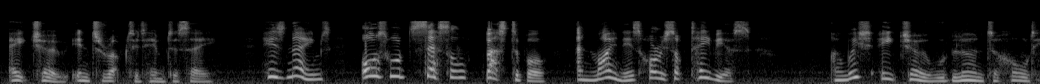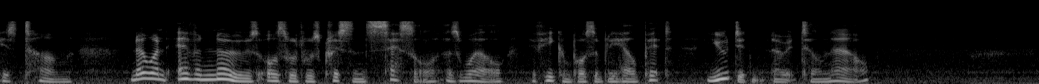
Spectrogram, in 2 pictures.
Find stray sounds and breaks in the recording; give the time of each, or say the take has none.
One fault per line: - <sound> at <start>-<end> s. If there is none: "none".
none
